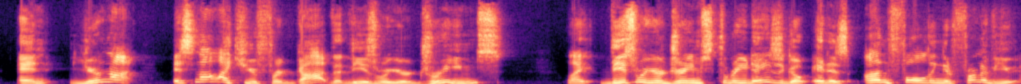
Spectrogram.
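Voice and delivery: can't believe he forgot, let it climb; incredulous. Real, not acted. Preacher incredulous at forgetful cupbearer.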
